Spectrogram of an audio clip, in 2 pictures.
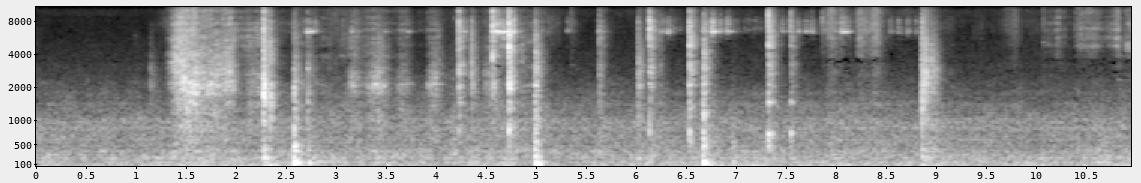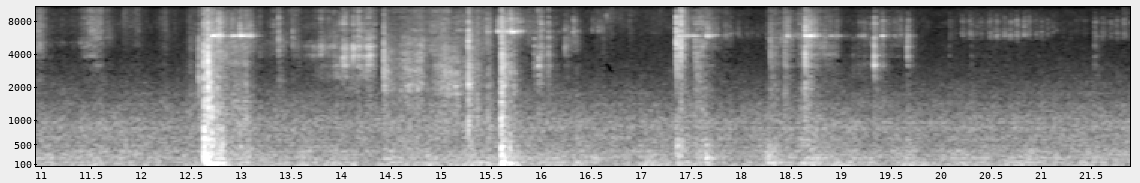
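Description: A cat playing with a feather wand toy on a corrugated cardboard scratcher: scattered light clicks, scratches and rustles of claws on cardboard and feathers brushing, the loudest a little past halfway.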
